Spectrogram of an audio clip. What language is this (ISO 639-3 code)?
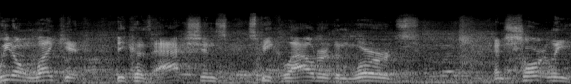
eng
